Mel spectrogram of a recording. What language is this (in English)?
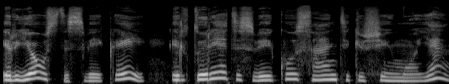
Lithuanian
